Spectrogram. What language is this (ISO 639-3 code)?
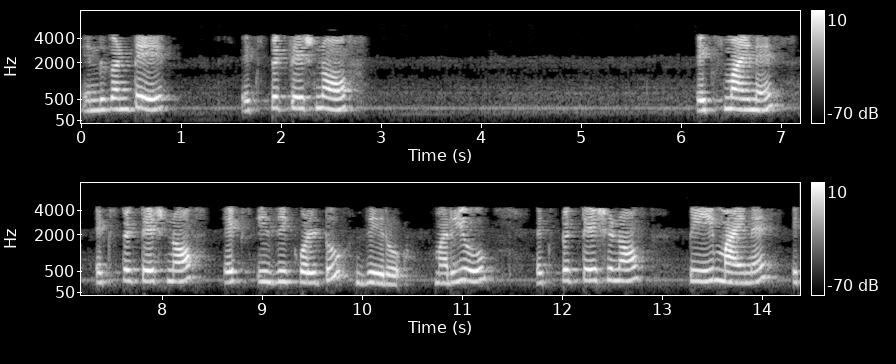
tel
